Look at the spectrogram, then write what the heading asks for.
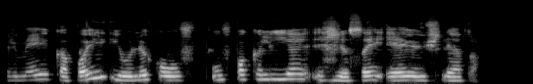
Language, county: Lithuanian, Vilnius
